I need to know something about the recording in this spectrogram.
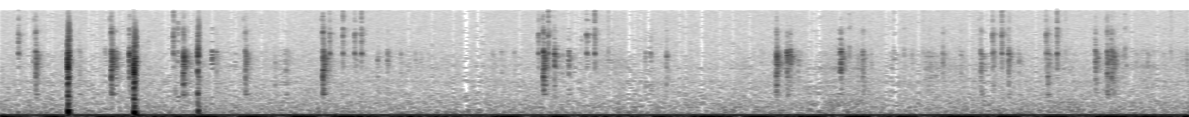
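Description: Blocks clack softly as they are placed one after another.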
